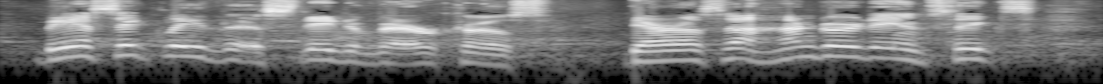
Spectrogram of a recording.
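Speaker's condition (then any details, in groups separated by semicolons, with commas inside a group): Acquired ataxia (lance-adams syndrome)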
